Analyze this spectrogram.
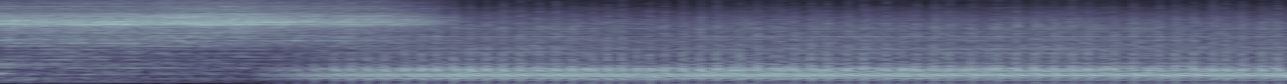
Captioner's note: chainsaw buzzing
